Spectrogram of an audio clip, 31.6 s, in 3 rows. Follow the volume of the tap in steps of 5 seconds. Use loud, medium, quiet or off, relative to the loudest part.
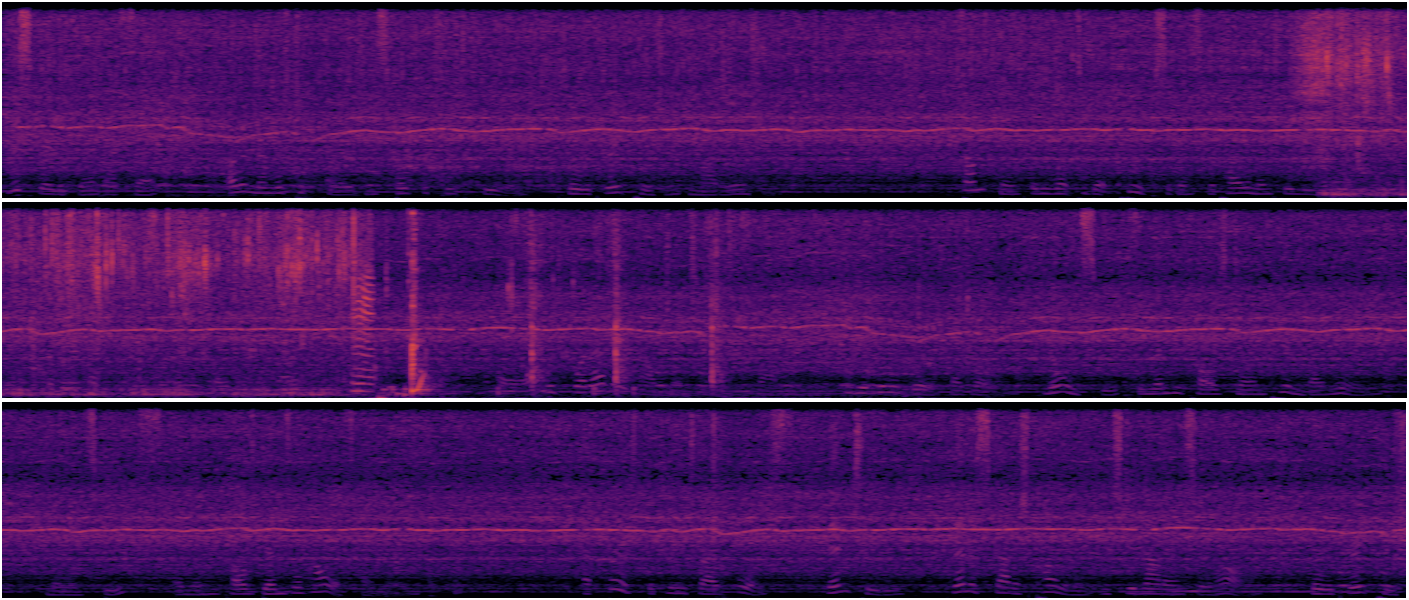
quiet, quiet, loud, quiet, off, off, off.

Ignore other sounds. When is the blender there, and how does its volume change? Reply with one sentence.
You can hear the blender from 0.0 to 31.5 s, at a steady volume.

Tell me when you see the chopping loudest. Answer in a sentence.
The volume of the chopping peaks at 15 seconds.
